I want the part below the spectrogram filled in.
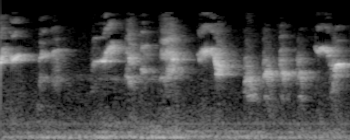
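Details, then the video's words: Asian pied starling sings continuously for pet bird training, a dense jumble of bright whistles, slurs and harsh chattering notes without pause. "Suara Burung Jalak Suren"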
